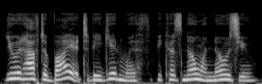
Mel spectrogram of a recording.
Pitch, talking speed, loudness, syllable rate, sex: 210 Hz, 320 wpm, -17 LUFS, 7.3 syllables/s, female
